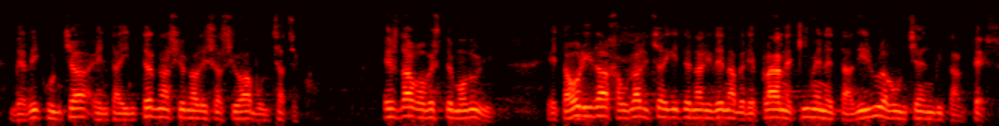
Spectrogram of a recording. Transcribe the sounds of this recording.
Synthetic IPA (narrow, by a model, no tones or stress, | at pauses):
be̞rikunt͡ʃaʔe̞t̪aint̪e̞ɾnasio̞nalisasio̞aβult͡sat͡se̞̥ko̥ | e̞zd̪aɣ̞o̞βe̞st̪e̞mo̞ð̞uɾḭke̞t̪ao̞ɾiðaʝawɾðlaɾit͡sae̞ɣ̞it̪e̞naɾiðe̞naβe̞ɾe̞plane̞kime̞ne̞t̪aðiɾulaɣ̞unt͡ʃembit̪a̰ɾt̪e̞s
